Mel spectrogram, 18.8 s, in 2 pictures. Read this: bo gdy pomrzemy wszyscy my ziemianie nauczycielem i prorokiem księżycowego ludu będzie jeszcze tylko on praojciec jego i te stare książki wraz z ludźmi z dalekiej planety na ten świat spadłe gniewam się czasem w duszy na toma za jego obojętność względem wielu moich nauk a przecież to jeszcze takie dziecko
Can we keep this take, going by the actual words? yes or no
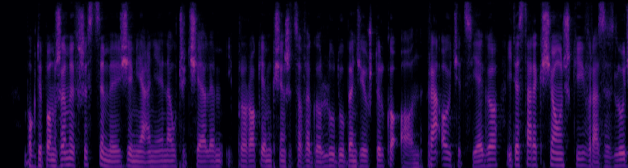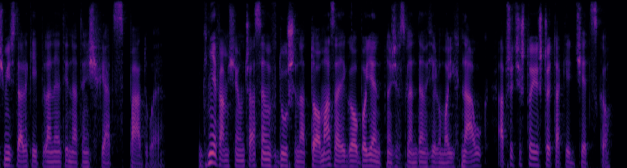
no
